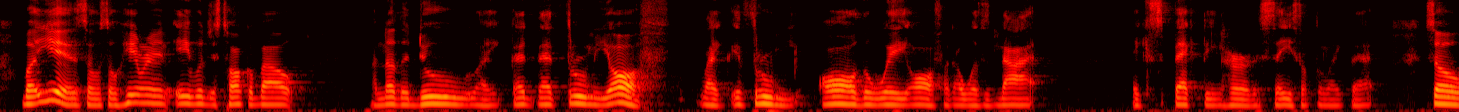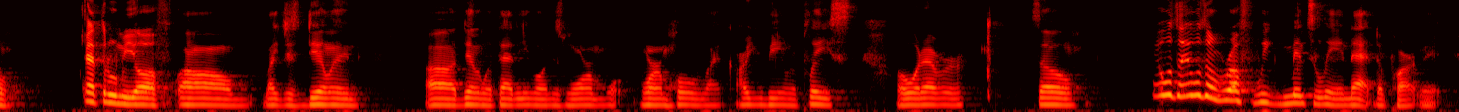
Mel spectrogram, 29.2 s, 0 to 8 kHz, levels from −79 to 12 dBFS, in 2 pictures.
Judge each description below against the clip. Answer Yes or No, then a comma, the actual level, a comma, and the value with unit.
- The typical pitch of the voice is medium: No, low, 130 Hz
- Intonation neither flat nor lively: No, narrow, 2.2 semitones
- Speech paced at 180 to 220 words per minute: No, average, 150 wpm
